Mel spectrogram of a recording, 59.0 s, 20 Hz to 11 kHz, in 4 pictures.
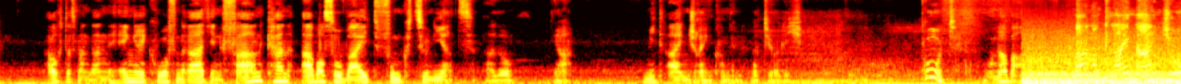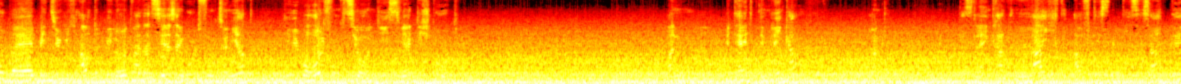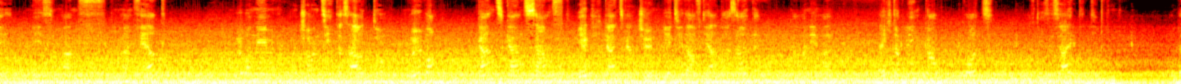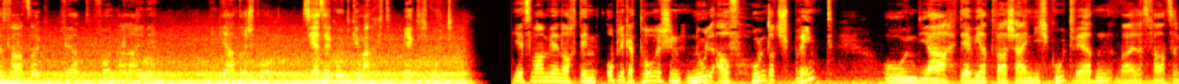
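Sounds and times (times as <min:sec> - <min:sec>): road and tyre noise in car: 0:00.0 - 0:02.2, 0:06.3 - 0:50.4.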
